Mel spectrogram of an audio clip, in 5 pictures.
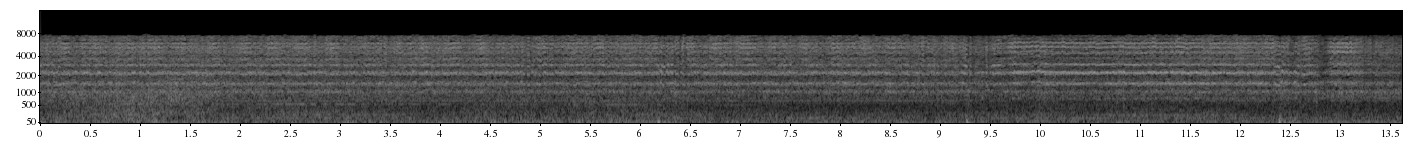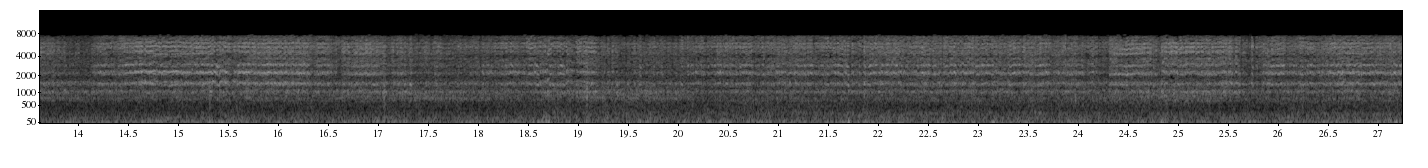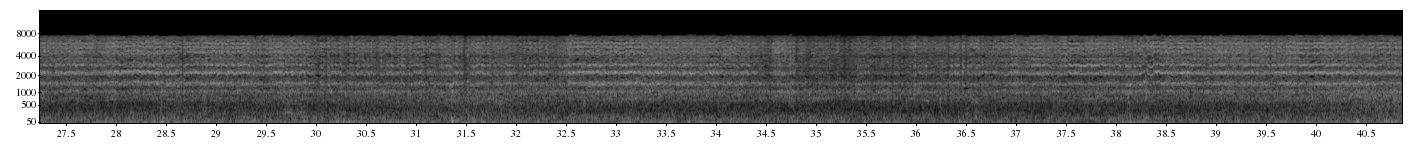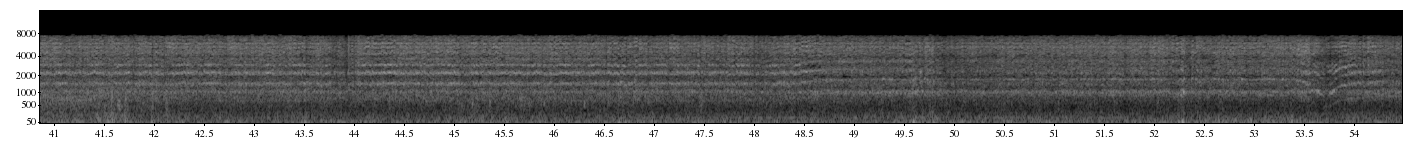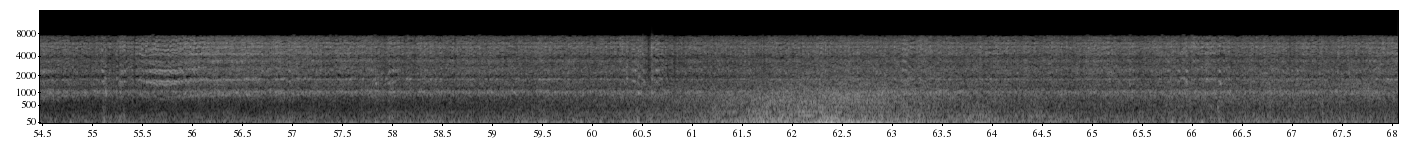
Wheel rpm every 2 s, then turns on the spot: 200, 200, 200, 200, 200, 200, 200, 200, 200, 200, 200, 200, 200, 200, 200, 200, 200, 200, 200, 200, 200, 200, 200, 200, 210, 230, 220, 210, 230, 230, 230, 230, 230, 240.
none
